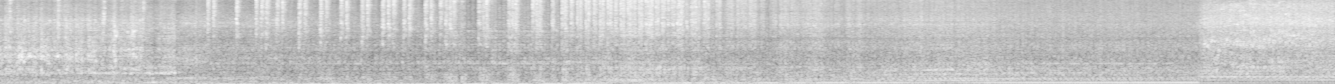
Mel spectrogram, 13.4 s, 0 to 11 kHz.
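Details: 1951 Henry J, running from a temporary fuel cell, fourth start attempt: cranks, catches and settles into a steady, even idle with a low rumble; normal engine start and idle.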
